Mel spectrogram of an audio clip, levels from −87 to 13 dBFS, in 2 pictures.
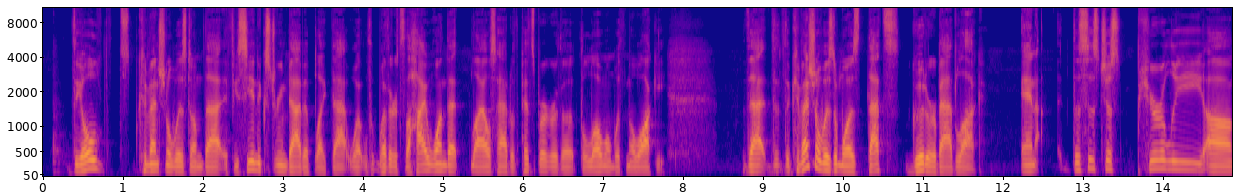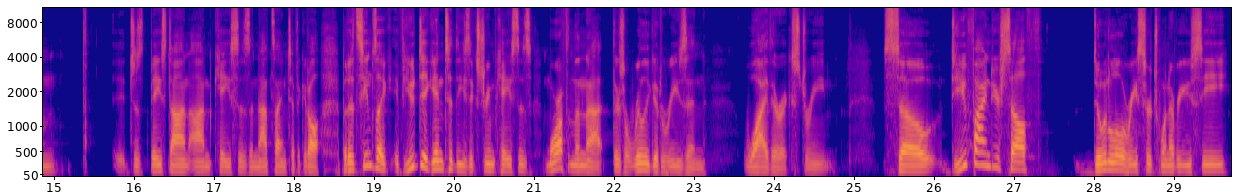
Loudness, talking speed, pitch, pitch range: -21 LUFS, 190 wpm, 120 Hz, 105-135 Hz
